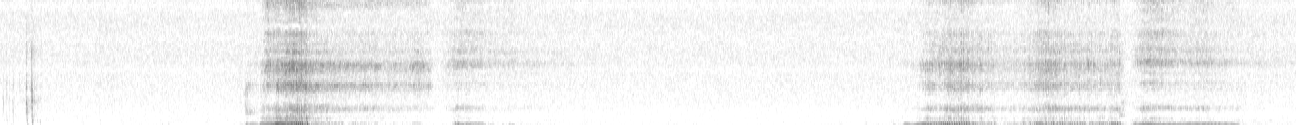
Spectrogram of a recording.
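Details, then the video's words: A female dog snoring while asleep indoors, with low rumbling snores in two bouts, one around two seconds in and a longer one around seven seconds in, separated by quiet breathing. "Rasta dog snoring."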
